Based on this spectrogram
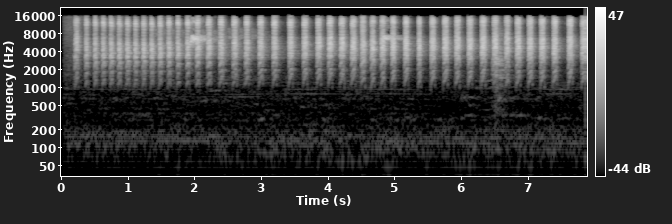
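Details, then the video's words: Little spiderhunter lure recording, used to prompt untrained captive spiderhunters to sing: a long run of sharp, high chipping notes, about three per second, steady and unbroken across the clip. "Suara Pikat Burung Pijantung Pisang Durasi Panjang, Pijantung Bahan Langsung Bunyi"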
